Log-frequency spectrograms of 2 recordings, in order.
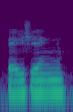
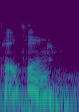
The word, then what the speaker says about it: Beijing: different chinese dialects so people write the word the same way but people in one part of china pronounce it peking people in another part pronounce it beijing and it depends on how you say it but the locals in beijing say beijing not pay king similarly with calcutta c-a-l-u-t-t-a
